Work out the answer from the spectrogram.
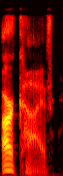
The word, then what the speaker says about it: arXiv: On March 19th, on Arxiv, pronounced archive, a NVIDIA-led group posted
